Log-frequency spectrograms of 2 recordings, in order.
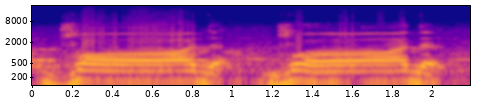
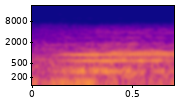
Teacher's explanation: मोटा पुर उसकी सिफात को पूरे मखरज के साथ अदा करके, जो हमने सीखा कि करवट दे के दाढ़ों की जड़ों के साथ ज़बान को करवट दे के तालू वाली जानिब जो है तरफ वो लगा के हवा देंगे तो अदा होगा ज़ाद, ज़ाद।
